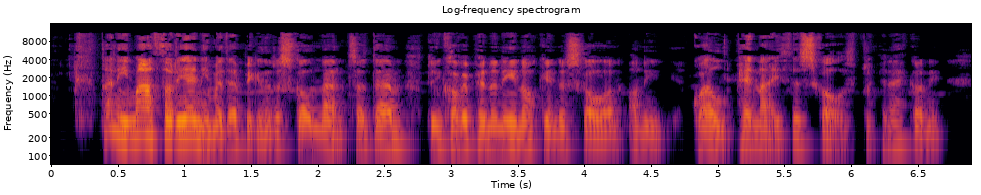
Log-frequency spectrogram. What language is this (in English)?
Welsh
